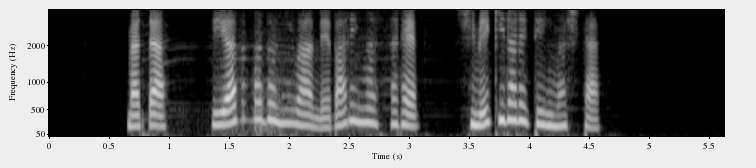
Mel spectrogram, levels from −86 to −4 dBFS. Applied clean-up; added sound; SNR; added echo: neural separator model SepFormer WHAMR!.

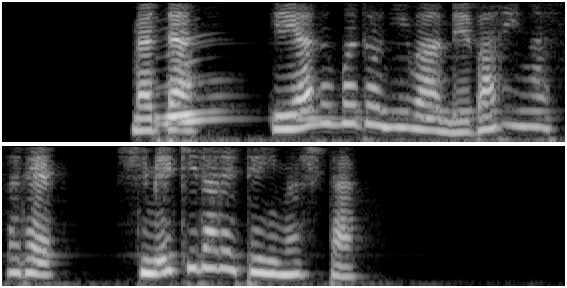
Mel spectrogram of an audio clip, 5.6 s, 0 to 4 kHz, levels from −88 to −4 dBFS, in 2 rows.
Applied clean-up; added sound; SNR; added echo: neural mask model DeepFilterNet 3.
